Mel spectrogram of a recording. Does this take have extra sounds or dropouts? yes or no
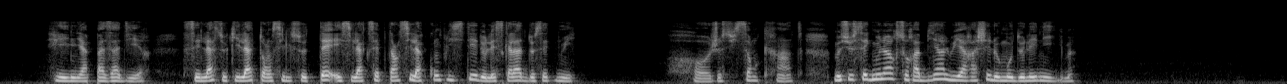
no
